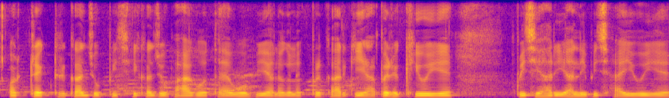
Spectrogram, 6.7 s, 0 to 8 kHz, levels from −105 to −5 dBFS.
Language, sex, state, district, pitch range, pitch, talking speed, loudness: Hindi, male, Bihar, West Champaran, 115-125 Hz, 120 Hz, 235 wpm, -20 LUFS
